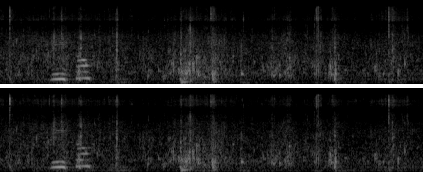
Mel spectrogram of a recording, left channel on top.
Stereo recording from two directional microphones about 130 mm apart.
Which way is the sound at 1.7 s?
35° right (ahead or behind).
